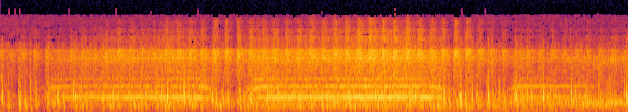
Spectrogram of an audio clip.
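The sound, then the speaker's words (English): A slow-moving freight train rumbles loudly along the rails with a steady clatter of wheels, while its horn sounds three long, drawn-out blasts. No one speaks. “Train go plenty slow now.”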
